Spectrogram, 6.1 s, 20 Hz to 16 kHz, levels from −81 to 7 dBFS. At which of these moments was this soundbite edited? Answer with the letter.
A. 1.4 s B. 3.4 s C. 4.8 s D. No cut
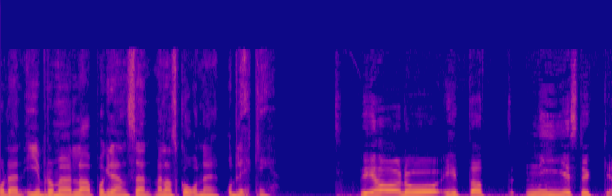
D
